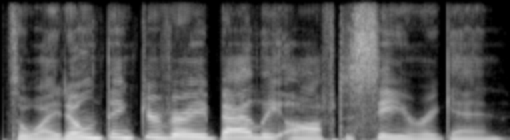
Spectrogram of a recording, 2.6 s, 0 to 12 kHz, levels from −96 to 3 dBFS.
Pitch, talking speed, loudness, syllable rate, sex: 220 Hz, 280 wpm, -16 LUFS, 6.6 syllables/s, female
